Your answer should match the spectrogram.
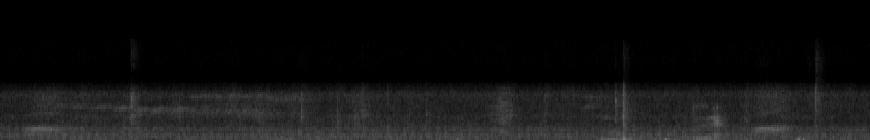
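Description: Two short harsh bird calls, one about half a second in and one just before the end, over a steady background hiss with faint clicks of plastic toys being handled.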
